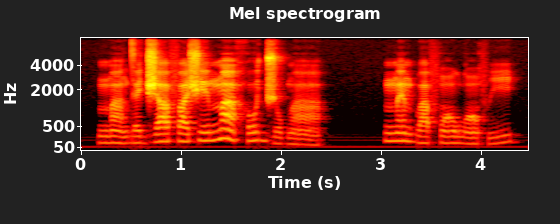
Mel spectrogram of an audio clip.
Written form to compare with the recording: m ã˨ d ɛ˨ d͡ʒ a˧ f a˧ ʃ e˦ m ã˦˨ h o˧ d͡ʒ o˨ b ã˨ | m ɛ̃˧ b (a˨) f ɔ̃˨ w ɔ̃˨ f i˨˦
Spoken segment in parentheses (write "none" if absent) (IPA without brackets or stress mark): a˨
